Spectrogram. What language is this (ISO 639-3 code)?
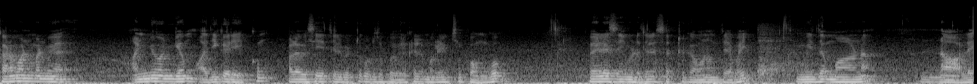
tam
